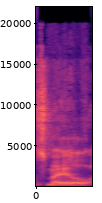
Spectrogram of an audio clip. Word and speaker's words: Smale: I should have asked you how you pronounce the last name before we started. Is it Smale? It is Smale.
